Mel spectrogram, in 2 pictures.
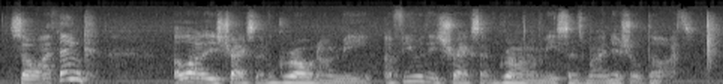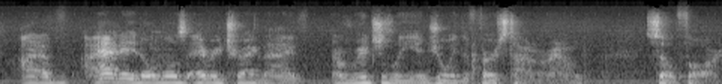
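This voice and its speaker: A man's voice: medium pitch, moderate pace, background noise. A man talking casually on a live stream as he reviews an album, rambling loosely and swearing now and then.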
